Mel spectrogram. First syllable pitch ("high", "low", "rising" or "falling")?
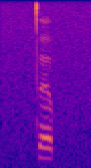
low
